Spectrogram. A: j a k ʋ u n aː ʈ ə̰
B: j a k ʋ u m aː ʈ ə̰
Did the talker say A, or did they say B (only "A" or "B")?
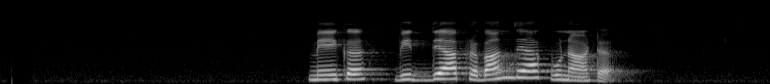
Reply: A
